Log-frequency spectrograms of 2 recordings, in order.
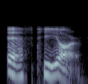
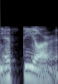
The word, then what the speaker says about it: FTR: You're listening to The Right Hook on the Mighty FTR. And yeah, I had to make sure I pronounced the T because it sounds like I'm saying FDR.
